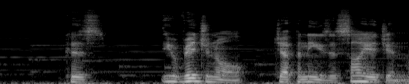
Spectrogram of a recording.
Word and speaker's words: Saiyajin: there was like a big discussion about the pronunciation of Saiyan, because the original Japanese is Saiyajin, right?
